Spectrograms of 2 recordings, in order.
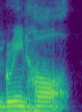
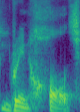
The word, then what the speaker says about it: Greenhalgh: Officer Greenhall, I believe I'm mispronouncing your name. It's Greenhalgh, isn't it? Correct.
